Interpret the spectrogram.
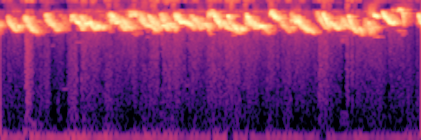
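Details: A training recording to get non-singing birds going carries an Oriental white-eye's dense, high warble. Notes run together in a fast rippling chatter with almost no gaps, over a low background hum.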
